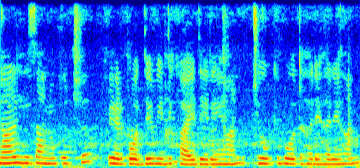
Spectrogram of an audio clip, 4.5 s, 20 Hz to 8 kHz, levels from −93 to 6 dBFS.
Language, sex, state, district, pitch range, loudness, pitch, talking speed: Punjabi, female, Punjab, Pathankot, 230-260 Hz, -15 LUFS, 245 Hz, 225 wpm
